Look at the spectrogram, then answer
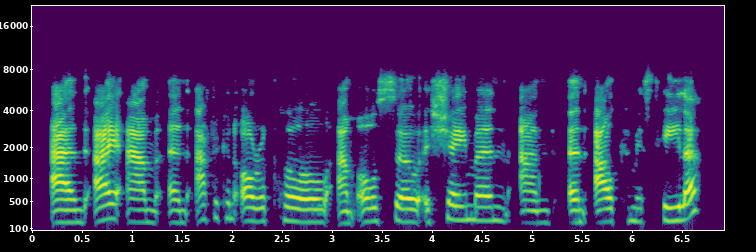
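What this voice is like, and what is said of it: British accent. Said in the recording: “You can tell by the accent that I'm from the UK.”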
